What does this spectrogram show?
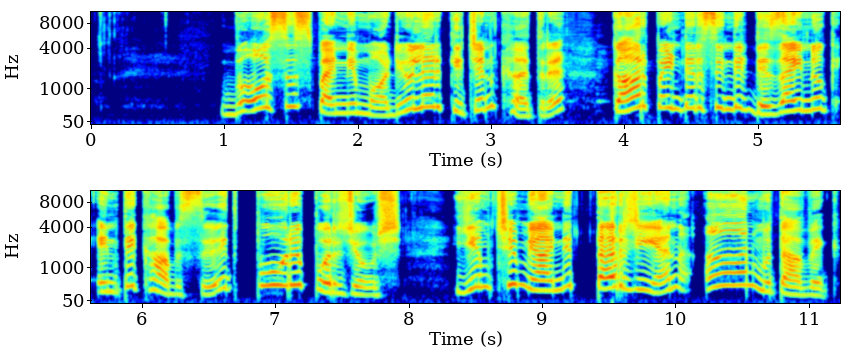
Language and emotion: Kashmiri, happy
